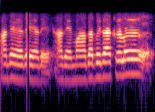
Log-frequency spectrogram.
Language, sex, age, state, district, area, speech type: Malayalam, female, 30-45, Kerala, Kottayam, rural, conversation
